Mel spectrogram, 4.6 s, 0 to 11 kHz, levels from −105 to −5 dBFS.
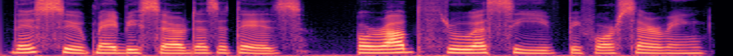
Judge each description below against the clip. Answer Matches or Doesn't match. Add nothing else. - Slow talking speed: Doesn't match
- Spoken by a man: Doesn't match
